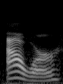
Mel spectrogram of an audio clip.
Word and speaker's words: hour: However, in the word hour, the H is silent, which means the article "an" is the correct article to use with the word hour.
